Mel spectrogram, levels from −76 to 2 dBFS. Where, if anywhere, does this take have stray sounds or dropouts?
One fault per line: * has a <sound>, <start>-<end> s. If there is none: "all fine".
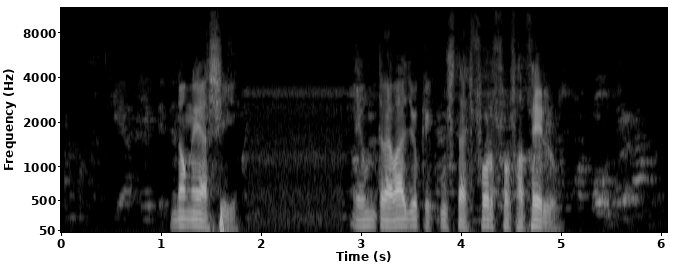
all fine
